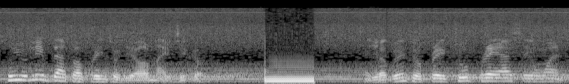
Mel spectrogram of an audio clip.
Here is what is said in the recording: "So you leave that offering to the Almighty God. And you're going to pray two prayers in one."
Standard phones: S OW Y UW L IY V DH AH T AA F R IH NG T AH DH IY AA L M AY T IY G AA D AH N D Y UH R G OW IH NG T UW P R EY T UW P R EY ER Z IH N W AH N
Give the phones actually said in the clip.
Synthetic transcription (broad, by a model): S OW Y UW L IY V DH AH T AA F R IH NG T AH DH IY AA L M AY T IY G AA AH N Y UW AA G OW IH NG T UW P R EY T UW P R EY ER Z IH N W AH N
